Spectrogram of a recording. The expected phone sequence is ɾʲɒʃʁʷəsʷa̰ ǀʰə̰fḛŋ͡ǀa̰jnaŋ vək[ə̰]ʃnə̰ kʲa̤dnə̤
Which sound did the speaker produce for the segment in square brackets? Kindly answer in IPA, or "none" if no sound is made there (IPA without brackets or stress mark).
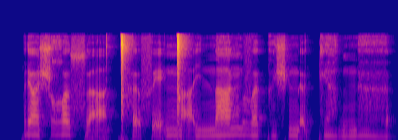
ə̤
